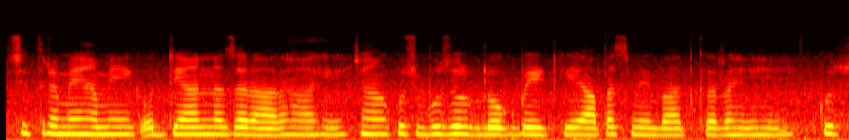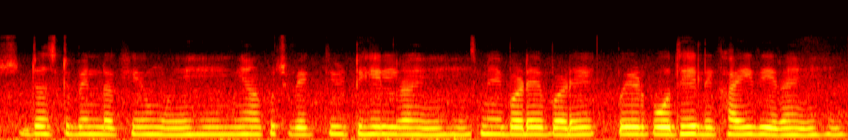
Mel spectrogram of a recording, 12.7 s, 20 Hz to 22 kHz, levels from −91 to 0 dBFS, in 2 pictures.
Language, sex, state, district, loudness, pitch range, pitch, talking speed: Hindi, female, Maharashtra, Nagpur, -24 LUFS, 195-210 Hz, 200 Hz, 185 wpm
